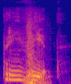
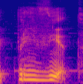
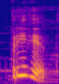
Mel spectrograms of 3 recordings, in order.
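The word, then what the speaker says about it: привет: for the bonus tip the first word is privit it means hi in russian if you want to say hi in an informal setting in russian you say privet privet to say bye in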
